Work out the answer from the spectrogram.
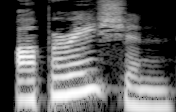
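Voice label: "operation", American English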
